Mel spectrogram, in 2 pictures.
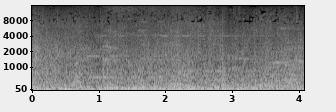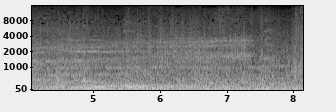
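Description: Waves of rough water surge and splash.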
